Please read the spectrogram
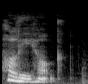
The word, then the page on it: hollyhock: British English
